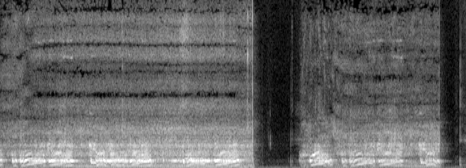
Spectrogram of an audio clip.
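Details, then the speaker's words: Stridor from a narrowed upper airway, such as epiglottis narrowing or food stuck in the throat, presented as a medical emergency in a nursing lung-assessment lesson: a harsh, high-pitched, musical noise with breathing. "so this is a very high pitch sound it sounds like your Airway is narrowing and you cannot breathe this is a medical emergency and it has to be treated immediately this is what it sounds"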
